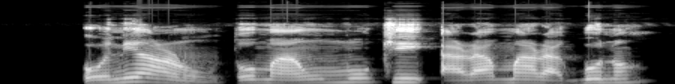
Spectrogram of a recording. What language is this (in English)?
Yoruba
